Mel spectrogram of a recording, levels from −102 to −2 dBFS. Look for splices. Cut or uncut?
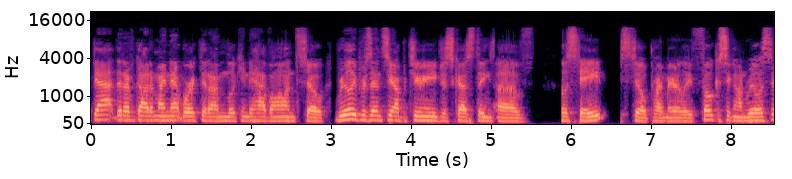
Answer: cut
